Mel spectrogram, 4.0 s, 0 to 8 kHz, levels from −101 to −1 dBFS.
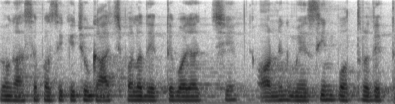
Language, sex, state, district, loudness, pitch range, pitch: Bengali, male, West Bengal, Paschim Medinipur, -18 LUFS, 115-125 Hz, 120 Hz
